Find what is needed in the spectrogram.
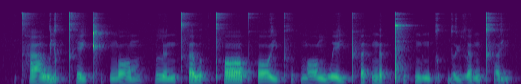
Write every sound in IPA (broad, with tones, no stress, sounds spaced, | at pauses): t̪ʰ aː˨˥ w j ʊ˥ k̚ t̪ʰ e˨˧ j kʰ ɪ˨ k̚ ŋ ɔː˧ m | l ɵ˨˥ n t̪ʰ ɐ˥ w ʊ˨˥ k̚ t̪ʰ ɔː˥ pʰ ɔː˨ j pʰ ʊ˨ k̚ m ɔː˨ ŋ w e˨˥ j pʰ ɐ˥ t̚ ŋ ɐ˥ t̚ kʷʰ ɪ˥ k̚ m ɪ˧ ŋ k ʊ˧ k̚ j ɵ˨˧ ɥ l ɐ˨˥ ŋ kʰ ɐ˨˩ j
